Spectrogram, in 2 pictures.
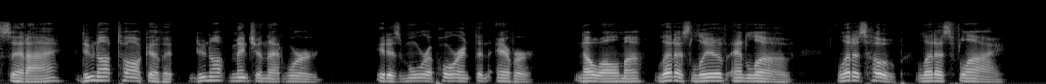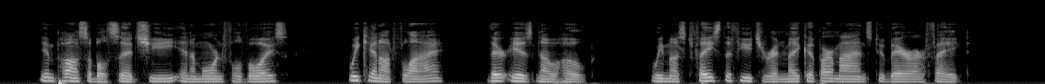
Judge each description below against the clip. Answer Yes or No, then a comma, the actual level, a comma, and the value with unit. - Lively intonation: No, average, 3.3 semitones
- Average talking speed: Yes, average, 170 wpm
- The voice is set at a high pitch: No, medium, 140 Hz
